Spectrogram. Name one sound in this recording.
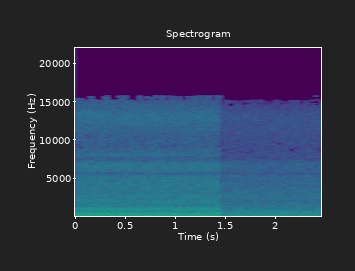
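A waterfall rushes and splashes nearby.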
